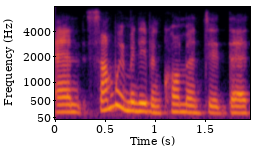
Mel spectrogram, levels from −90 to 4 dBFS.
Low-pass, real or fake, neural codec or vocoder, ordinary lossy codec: 7.2 kHz; real; none; Opus, 24 kbps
